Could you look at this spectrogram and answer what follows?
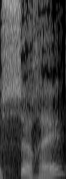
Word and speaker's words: serais: Je serais, same thing here, final S not pronounced.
